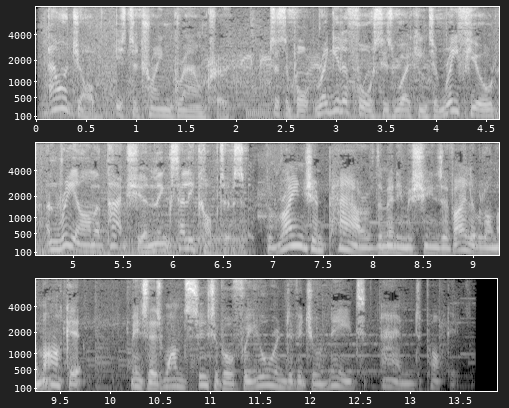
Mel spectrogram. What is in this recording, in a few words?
corporate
